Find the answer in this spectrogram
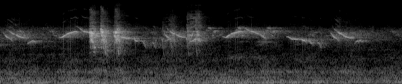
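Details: Weaver birds, referred to as sparrows, calling in natural surroundings. Buzzy, downward-sweeping chirps repeat about every second over a soft background hiss, with a few louder bursts of chatter.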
